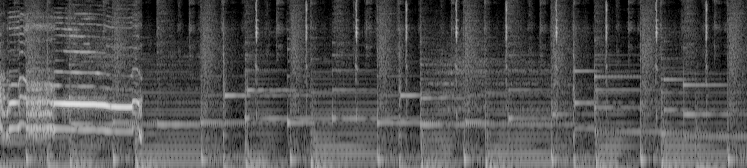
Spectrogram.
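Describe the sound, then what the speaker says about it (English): A rooster gives one loud, close crow at the start, over a bouncy background tune with plinking notes that carries on after the call ends. "Rooster! Perfect."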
